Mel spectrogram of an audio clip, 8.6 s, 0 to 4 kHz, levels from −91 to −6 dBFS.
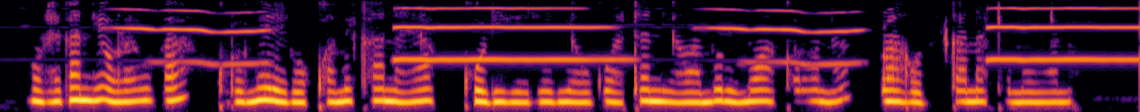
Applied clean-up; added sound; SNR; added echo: classical method Wiener filter.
